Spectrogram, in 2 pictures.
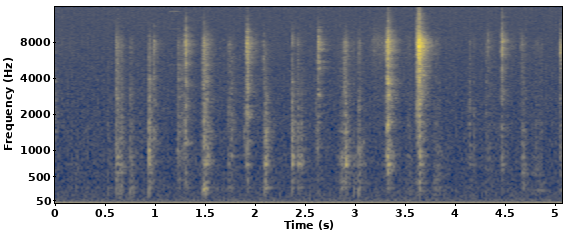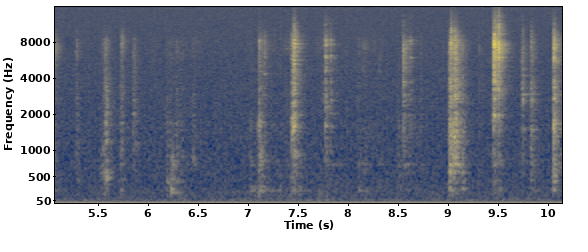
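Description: Irregular light clicks and taps from a small white shade box being handled and fitted together by hand, with one sharper click about three and a half seconds in and a few more near the end.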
